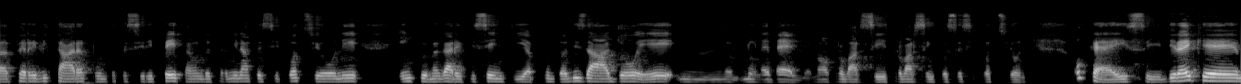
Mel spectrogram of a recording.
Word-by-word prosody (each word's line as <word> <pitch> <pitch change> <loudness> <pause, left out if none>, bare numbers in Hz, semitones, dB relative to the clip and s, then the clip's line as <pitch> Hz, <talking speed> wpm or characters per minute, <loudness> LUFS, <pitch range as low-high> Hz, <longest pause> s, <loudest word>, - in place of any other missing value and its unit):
per 145 0 0
evitare 140 -2 -2
appunto 130 -1 -11
che - - -19
si 130 - -9
ripetano 130 -1 0
determinate 140 +2 -7
situazioni, 140 -1 -4 0.4
in 145 +3 -5
cui 145 - 0
magari 130 0 0
ti 130 - -17
senti, 135 -3 -3
appunto, 130 +2 -7
a - - +1
disagio 140 -2 +1
e, 130 +3 0
mhmm, 115 -2 -17
no 115 -1 -15
non 125 -2 -10
è 110 - -6
bello, 105 -4 -4
no, 115 0 -11
trovarsi 120 -1 -5
trovarsi 120 0 -5
in 120 - -10
queste 120 +1 -8
situazioni. 125 - -12 0.5
Okay, 125 - +2
sì, 120 -2 -6
direi 165 +6 +9
che 160 -4 +9
130 Hz, 155 wpm, -25 LUFS, 120-145 Hz, 0.5 s, direi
